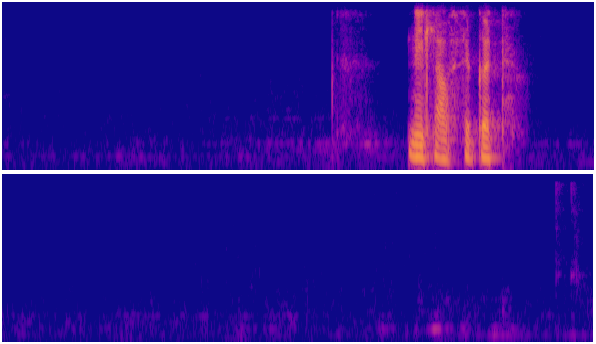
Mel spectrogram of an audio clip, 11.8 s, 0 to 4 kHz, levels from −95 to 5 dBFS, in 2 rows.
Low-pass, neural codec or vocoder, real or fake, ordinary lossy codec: 3.6 kHz; none; real; Opus, 32 kbps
